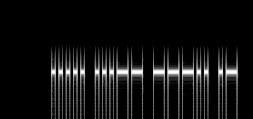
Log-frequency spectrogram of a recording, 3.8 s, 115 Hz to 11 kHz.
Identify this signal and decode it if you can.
Morse code, heard as a keyed tone, about 22 wpm, 700 Hz. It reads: 538A
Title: Common Cut Numbers - 4-Digit 22wpm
